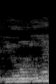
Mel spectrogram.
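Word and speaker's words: union: लेकिन नहीं, यूनियन का जब प्रोनाउंसिएशन करते हैं तो पहला अक्षर जो आता है य आता है, का य आता है, और यह एक क्या है, स्वर है या व्यंजन है।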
